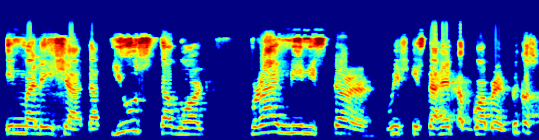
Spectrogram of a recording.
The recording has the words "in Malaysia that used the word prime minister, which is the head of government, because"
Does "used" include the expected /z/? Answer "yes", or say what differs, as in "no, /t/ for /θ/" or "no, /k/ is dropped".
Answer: no, /s/ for /z/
